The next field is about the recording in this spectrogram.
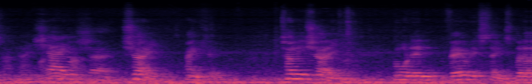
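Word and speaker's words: Hsieh: h s i e h how did you pronounce that nation thank you tony shea brought in various things but amongst others he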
